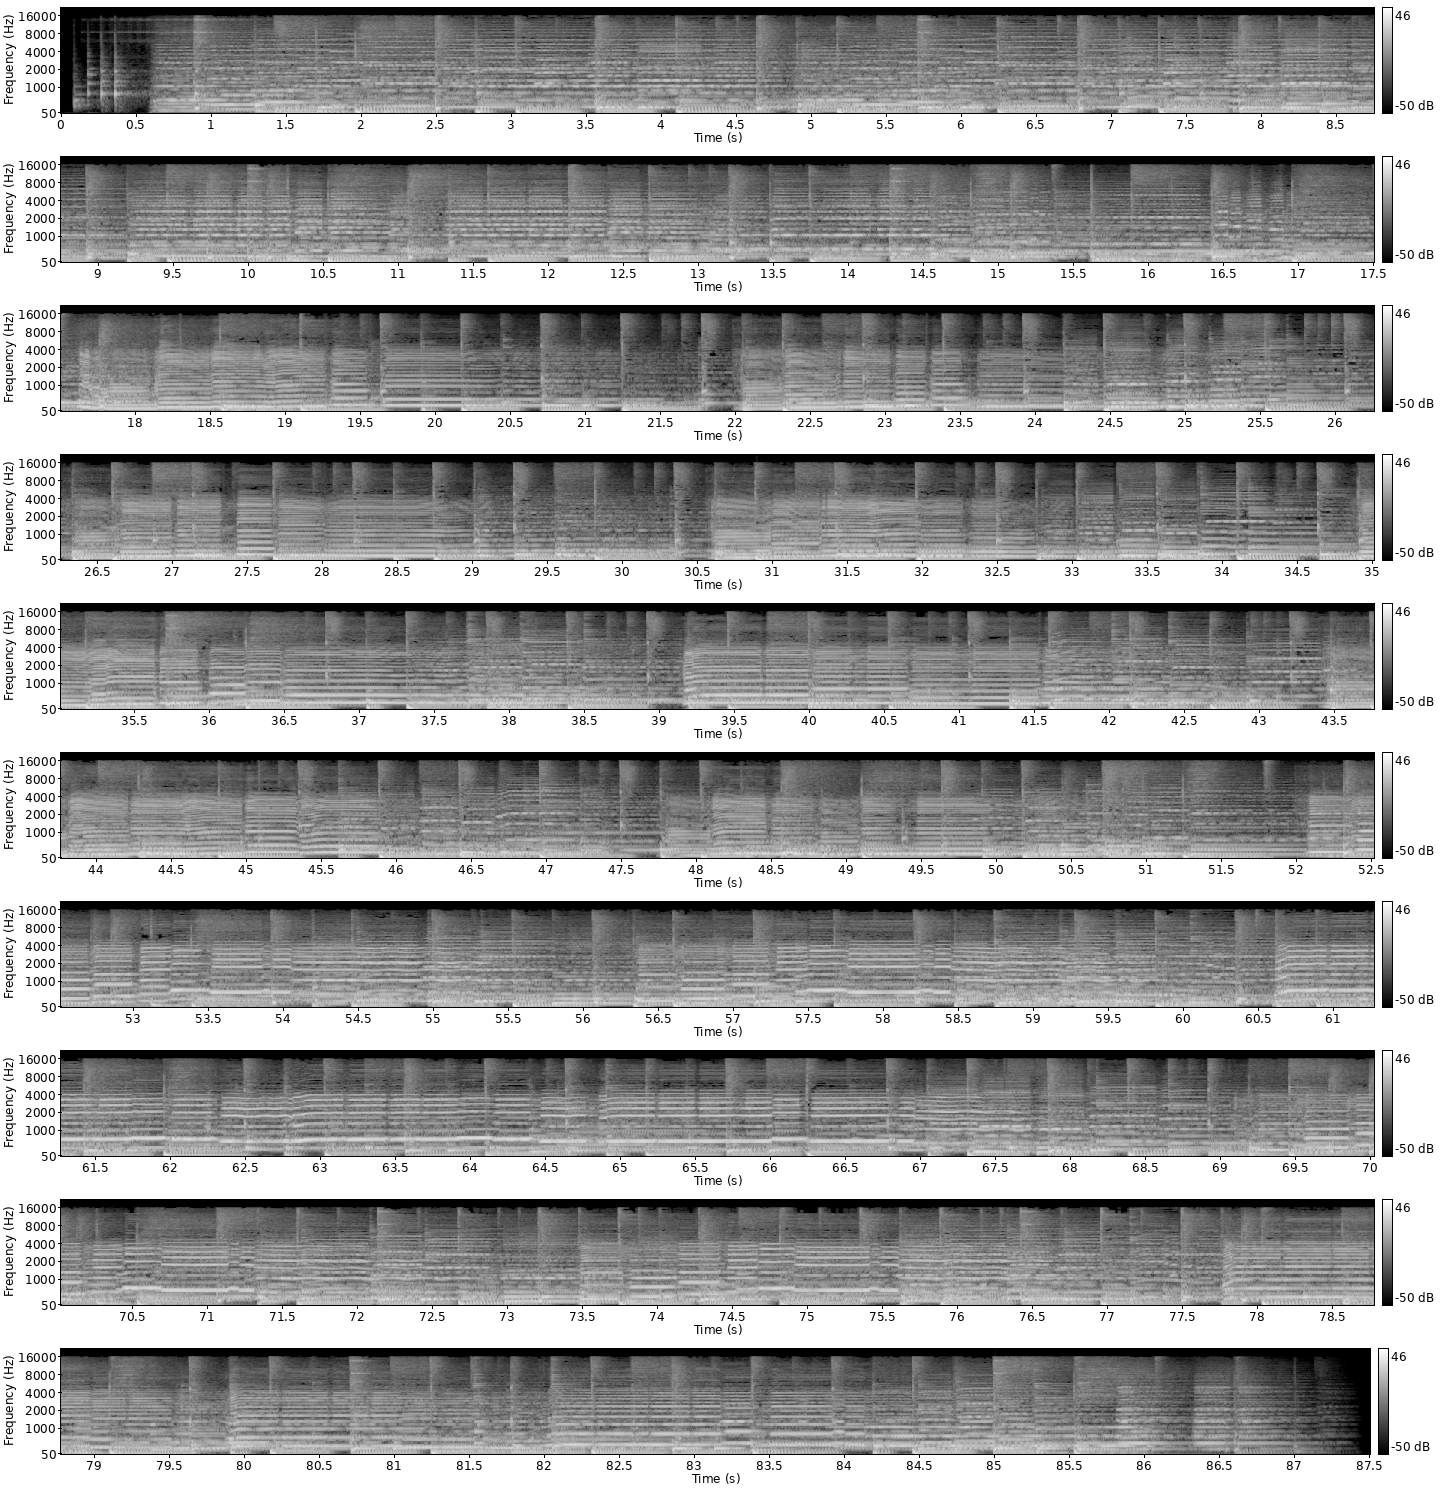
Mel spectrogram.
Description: Beguine
Sax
